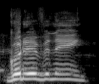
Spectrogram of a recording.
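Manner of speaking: loud, high, energetic good evening; excited greeting. Shown as a demonstration. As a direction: greet the crowd with real excitement. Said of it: "Come on, be more excited".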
